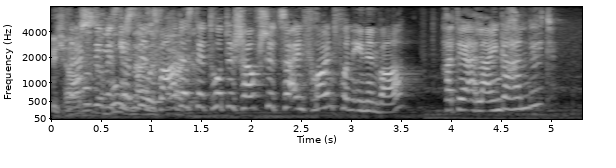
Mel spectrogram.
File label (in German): Reporterin Reporter; Mission Erde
